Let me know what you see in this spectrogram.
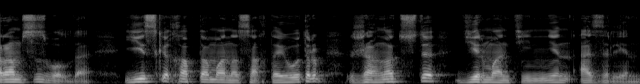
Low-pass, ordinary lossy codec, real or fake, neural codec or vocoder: none; none; real; none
